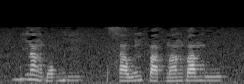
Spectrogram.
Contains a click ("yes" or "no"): no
